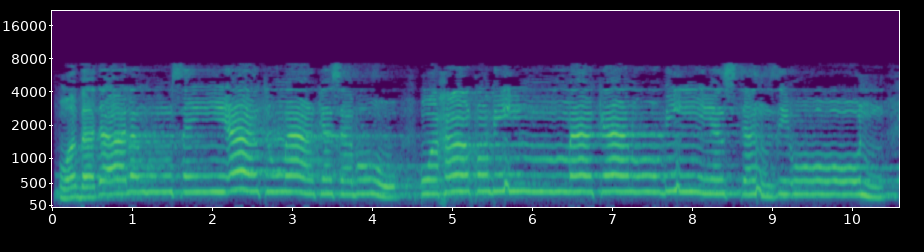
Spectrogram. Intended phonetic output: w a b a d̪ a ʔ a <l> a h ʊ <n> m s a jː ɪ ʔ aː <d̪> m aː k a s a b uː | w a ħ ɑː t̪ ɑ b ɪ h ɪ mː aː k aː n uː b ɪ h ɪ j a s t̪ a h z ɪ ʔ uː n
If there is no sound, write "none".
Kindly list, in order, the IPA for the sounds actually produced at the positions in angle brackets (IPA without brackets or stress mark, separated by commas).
l, none, t̪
